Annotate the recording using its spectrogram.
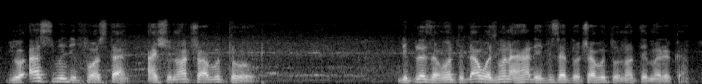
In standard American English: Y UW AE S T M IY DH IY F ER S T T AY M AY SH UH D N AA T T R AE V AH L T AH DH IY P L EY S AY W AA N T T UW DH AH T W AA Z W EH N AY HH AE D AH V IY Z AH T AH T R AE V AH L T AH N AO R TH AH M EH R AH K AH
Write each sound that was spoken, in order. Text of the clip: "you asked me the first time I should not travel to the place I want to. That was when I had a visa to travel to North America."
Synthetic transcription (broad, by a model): Y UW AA S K M IY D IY F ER S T T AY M AY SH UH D N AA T T R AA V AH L T AH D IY P L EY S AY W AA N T T UW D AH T W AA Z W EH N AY HH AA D AH F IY S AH T AH T R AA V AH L T AH N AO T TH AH M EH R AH K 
